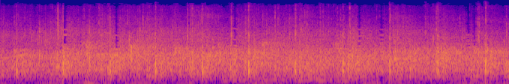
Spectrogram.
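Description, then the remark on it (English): A crowd claps steadily in sustained applause, a dense wash of many hands, fairly loud throughout with no voices standing out. “round of applause for Tony”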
